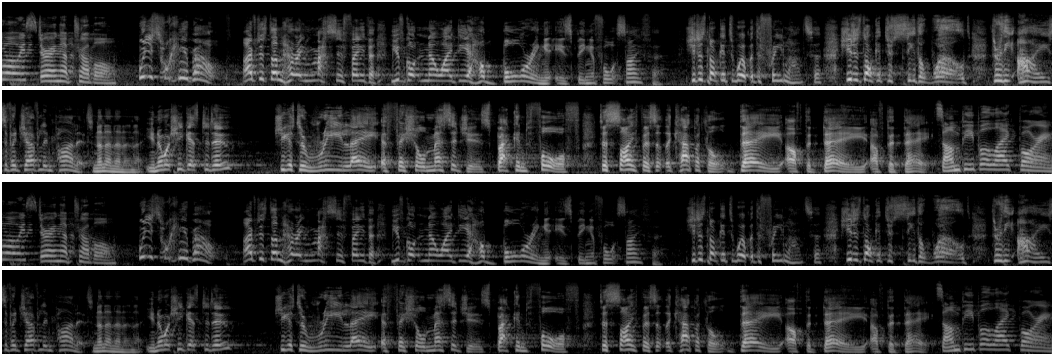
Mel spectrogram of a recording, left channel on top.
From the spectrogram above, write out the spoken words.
always stirring up trouble? What are you talking about? I've just done her a massive favor. You've got no idea how boring it is being a Fort Cipher. She does not get to work with a freelancer. She does not get to see the world through the eyes of a Javelin pilot. No. You know what she gets to do? She gets to relay official messages back and forth to ciphers at the Capitol day after day after day. Some people like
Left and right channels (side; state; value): right; quieter; 7.6 dB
